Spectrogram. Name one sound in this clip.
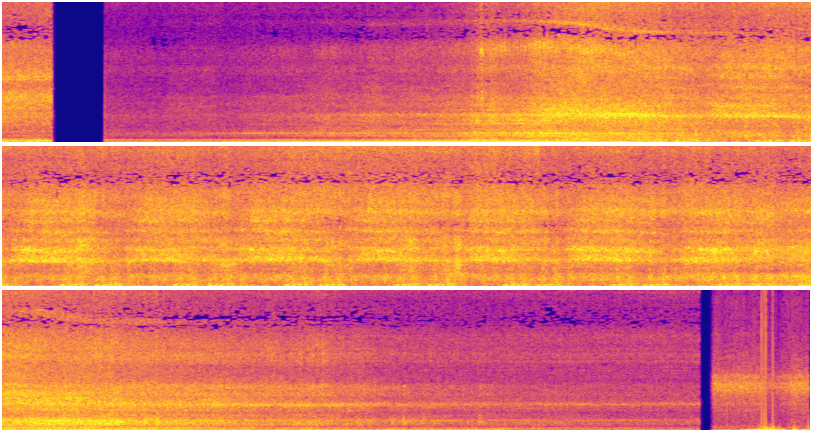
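A diesel train approaches and roars past close by, then fades into the distance.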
